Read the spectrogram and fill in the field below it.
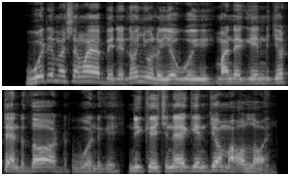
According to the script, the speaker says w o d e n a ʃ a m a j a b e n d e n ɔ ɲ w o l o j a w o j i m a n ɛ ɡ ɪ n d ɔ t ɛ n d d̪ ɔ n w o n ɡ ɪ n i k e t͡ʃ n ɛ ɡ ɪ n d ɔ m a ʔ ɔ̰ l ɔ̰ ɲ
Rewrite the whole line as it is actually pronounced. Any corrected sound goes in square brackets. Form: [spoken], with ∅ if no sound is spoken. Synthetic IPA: w o d e [m] a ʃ a m a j a b e n d e n ɔ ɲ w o l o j a w o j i m a n ɛ ɡ ɪ n [d͡ʒ] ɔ t ɛ n d d̪ ɔ [d] w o n ɡ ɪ n i k e t͡ʃ n ɛ ɡ ɪ n [d͡ʒ] ɔ m a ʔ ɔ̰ l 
